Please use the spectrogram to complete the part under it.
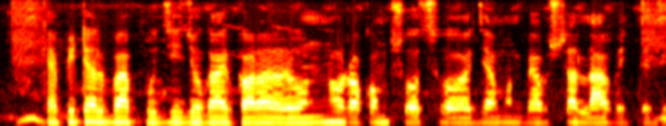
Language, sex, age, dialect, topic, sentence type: Bengali, male, 18-24, Northern/Varendri, banking, statement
